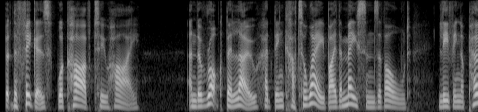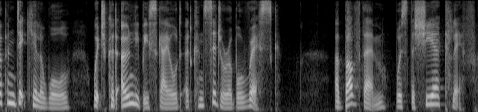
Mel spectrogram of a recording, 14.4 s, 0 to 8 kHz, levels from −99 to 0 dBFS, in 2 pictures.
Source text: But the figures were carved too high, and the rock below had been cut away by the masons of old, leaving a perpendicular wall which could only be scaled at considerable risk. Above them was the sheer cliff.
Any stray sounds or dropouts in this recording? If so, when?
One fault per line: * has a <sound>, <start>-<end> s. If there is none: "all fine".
all fine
